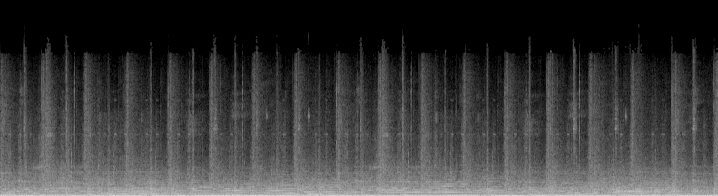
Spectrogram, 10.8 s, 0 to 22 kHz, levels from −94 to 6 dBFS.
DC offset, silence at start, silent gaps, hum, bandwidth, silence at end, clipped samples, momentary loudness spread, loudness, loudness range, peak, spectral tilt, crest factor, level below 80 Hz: 0.2%; 0 s; none; none; 12.5 kHz; 0 s; under 0.1%; 2 LU; -18 LUFS; 1 LU; -4 dBFS; -7 dB/octave; 12 dB; -18 dBFS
